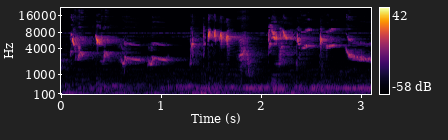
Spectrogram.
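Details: Orange-headed thrush, kept bird, singing clear, varied song: high whistled phrases sliding down, sharp slurred notes and quick twittering fragments in short bursts, with a faint low hum underneath.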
